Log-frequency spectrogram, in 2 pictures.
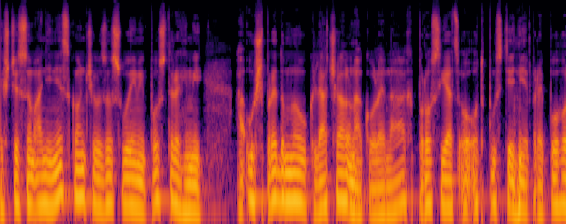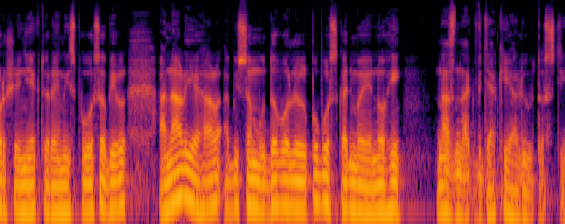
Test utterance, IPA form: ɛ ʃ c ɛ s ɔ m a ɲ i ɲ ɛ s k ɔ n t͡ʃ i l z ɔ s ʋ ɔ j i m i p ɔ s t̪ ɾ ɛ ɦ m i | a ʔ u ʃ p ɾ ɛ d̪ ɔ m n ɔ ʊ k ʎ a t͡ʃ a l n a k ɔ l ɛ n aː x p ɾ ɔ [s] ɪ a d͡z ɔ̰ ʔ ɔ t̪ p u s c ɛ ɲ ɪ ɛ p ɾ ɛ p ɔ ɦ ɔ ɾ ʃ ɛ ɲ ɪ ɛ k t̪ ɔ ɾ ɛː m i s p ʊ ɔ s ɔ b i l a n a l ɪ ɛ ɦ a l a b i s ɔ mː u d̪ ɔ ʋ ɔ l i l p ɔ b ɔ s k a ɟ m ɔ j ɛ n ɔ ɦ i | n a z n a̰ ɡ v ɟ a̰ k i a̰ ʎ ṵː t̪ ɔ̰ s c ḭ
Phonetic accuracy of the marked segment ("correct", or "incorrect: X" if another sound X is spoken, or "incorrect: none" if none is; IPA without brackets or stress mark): correct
